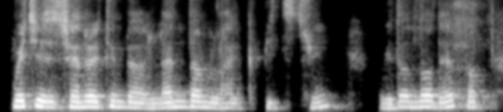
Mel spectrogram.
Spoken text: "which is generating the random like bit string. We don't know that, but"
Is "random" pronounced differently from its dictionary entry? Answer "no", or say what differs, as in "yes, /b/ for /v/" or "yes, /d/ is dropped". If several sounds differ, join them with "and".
yes, /l/ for /ɹ/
